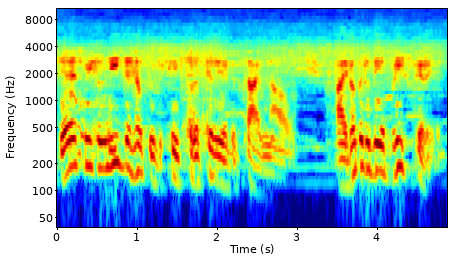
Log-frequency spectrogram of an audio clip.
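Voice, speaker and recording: Actor as animated, probing doctor on old radio. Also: male voice, mid-range voice, natural voice. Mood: firm, measured. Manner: theatrical, deliberate questioning. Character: probing, self-assured male psychiatrist, firm but caring. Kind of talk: 1950s radio drama acting. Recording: muffled vintage radio recording with music.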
